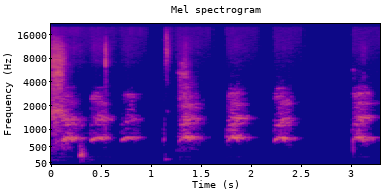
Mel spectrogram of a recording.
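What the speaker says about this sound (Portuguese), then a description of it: "Um cachorro desgraçado." A dog barks repeatedly in a short, rhythmic series of sharp yaps, clear and close, heard as game audio from the Deltarune chapter 5 trailer.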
